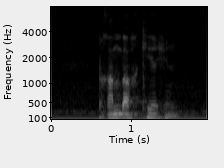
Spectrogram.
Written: prambachkirchen

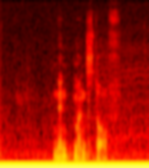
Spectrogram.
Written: nenntmannsdorf

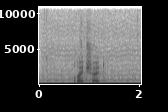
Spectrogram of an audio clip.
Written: Breitscheid

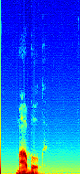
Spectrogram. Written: marburg

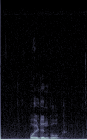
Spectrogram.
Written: oldenburg

